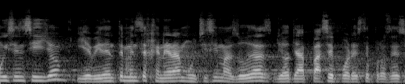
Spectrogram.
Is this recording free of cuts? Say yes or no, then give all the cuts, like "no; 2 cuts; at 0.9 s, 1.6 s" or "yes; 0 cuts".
no; 1 cut; at 2.9 s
